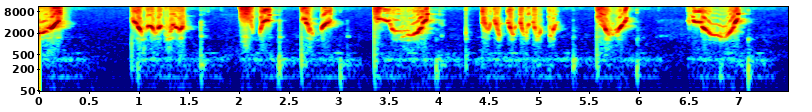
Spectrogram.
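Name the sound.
bird chirping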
